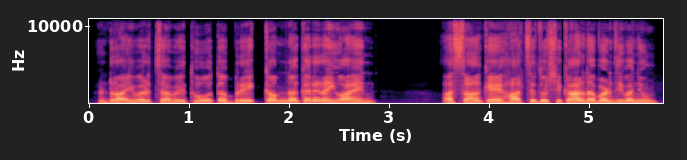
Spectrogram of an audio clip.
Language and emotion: Sindhi, fearful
